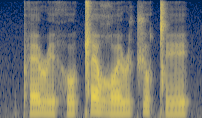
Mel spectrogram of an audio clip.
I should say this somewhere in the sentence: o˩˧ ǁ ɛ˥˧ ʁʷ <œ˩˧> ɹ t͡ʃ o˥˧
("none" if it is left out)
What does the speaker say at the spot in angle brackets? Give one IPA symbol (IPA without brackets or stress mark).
ɛ˩˧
